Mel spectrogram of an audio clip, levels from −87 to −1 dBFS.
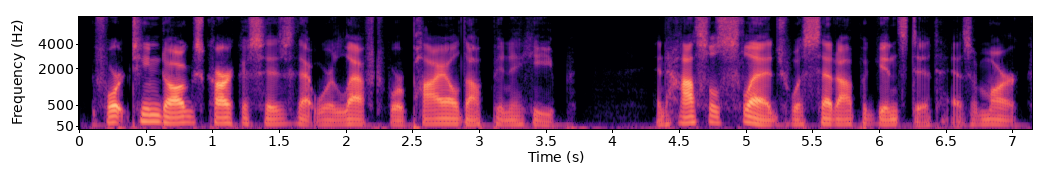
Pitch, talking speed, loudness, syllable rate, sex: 90 Hz, 200 wpm, -22 LUFS, 5.2 syllables/s, male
